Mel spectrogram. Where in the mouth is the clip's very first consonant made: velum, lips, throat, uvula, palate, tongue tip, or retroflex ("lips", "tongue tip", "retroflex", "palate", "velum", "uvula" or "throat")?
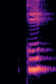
velum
